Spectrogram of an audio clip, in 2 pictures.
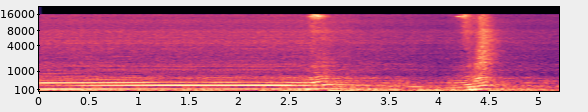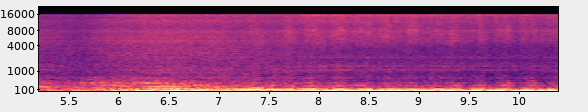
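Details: Rebuilt Dodge Viper V10 first startup after engine rebuild, oil pre-primed to 40 psi cranking: even idle with two sharp throttle blips rising and falling cleanly, back to smooth steady idle; about 60 psi oil pressure, no leaks, healthy.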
